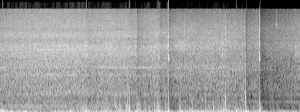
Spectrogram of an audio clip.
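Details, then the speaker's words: Toyota Avanza with the AC on: loud, low growl and rumble with irregular clunks over the fan whoosh from a worn AC compressor; the air is not very cold, and with a hot engine at idle the compressor cycles on and off. "kondisinya tuh seperti ini kalau ACD nyalain si kompresor AC Itu berisik banget Nah suaranya kayak gini"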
